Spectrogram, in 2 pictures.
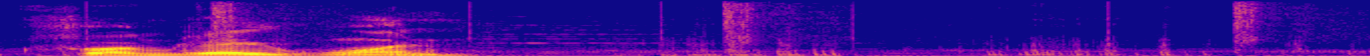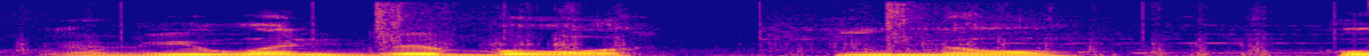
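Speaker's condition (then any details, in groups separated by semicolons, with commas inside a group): Multiple sclerosis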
